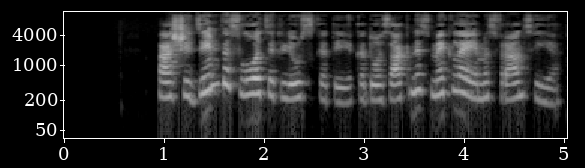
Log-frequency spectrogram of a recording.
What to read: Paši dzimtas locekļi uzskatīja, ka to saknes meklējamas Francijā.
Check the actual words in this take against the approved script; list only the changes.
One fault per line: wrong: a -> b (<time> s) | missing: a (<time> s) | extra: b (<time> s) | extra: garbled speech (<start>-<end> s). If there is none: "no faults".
no faults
